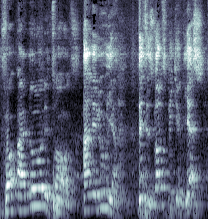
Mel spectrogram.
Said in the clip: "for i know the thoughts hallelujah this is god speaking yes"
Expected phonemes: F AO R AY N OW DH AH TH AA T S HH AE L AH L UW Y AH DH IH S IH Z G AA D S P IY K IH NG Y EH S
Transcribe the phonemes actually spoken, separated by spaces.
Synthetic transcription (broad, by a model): F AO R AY N OW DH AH T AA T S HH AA L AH L UW Y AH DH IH S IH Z G AA D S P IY K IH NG Y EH S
